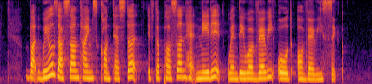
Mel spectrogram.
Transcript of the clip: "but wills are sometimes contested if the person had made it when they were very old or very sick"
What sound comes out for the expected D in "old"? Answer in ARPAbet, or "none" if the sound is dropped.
D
